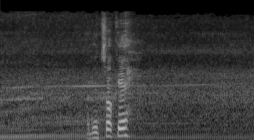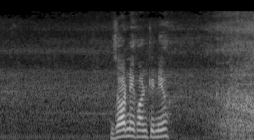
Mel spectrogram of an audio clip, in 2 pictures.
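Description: Motor scooter going past on the road, its engine hum fading away over the first second or two. A man's voice speaks briefly twice, about a second in and again near the end, louder than the scooter.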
